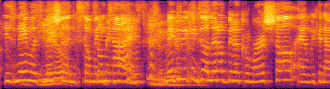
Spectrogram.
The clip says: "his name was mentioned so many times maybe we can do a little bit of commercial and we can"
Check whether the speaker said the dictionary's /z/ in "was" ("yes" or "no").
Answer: yes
